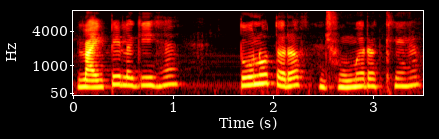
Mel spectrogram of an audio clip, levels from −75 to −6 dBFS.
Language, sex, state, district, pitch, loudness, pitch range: Hindi, female, Maharashtra, Washim, 235 Hz, -22 LUFS, 215-255 Hz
